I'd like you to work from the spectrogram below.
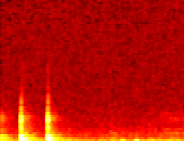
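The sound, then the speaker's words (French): Knocking on a farmhouse door: two sharp, firm raps in quick succession, then a couple of much fainter low thumps. The whole clip is quiet, with no voices. “Il frappe à la porte sans hésiter.”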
